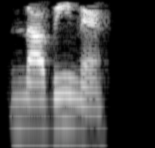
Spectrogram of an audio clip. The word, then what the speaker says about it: Nadine: Mi primer nombre es difícil para pronunciarlo en español, pero es Nadine, si la quieres decir así.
